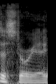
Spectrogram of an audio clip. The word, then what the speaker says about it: Astoria: Astoria? – I think it's Astoria, yeah.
